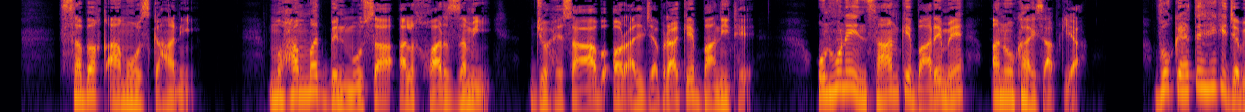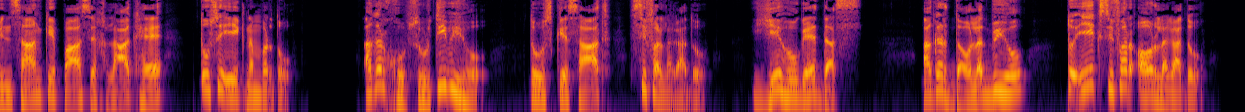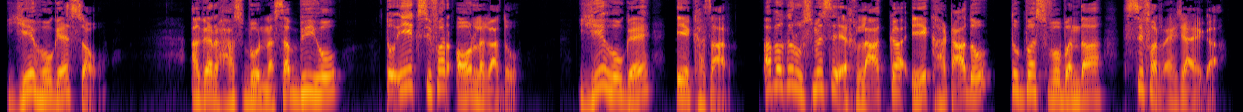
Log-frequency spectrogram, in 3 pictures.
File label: Urdu, male voice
